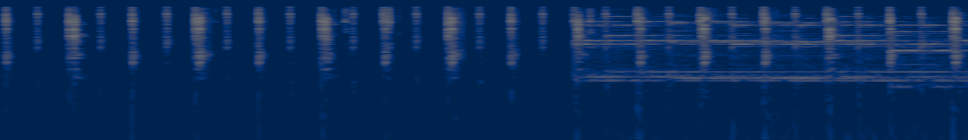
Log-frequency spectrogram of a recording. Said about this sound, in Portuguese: Tic-tac, tic-tac, o tempo é relativo.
